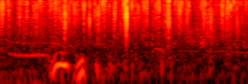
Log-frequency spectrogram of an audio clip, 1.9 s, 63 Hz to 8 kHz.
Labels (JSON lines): {"label": "biophony, cascading saw", "recorder": "SoundTrap 600 or HydroMoth"}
